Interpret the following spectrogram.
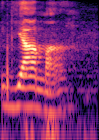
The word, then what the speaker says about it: llama: If you had the word llama, okay, how we pronounce it in English, but in Spanish, it's it's pronounced yama. Okay, it's not spelled that way, but it's pronounced as a Y.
